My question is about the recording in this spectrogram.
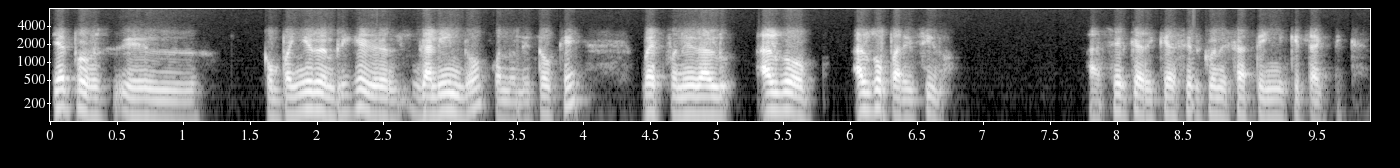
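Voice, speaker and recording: A man teaching a seminar, talking in a halting way with many fillers and restarts. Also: mid-range voice. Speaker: seminar instructor. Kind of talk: lecturing at a seminar. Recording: gravelly voice on a tinny phone-like line.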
